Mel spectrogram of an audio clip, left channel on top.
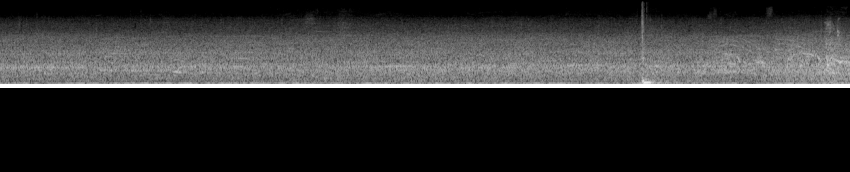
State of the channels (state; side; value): silent; right; digital silence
